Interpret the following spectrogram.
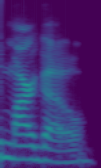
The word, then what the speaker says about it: Margot: My daughter's name is actually Margot, but with a T, because unlike Rodez, France, we went with the French pronunciation.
